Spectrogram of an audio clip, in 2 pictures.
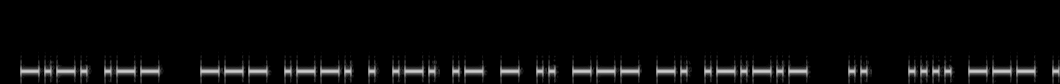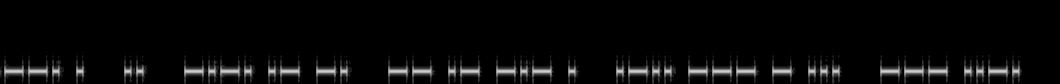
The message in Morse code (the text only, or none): CW OPERATION. I HOPE I CAN MAKE LOTS OF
